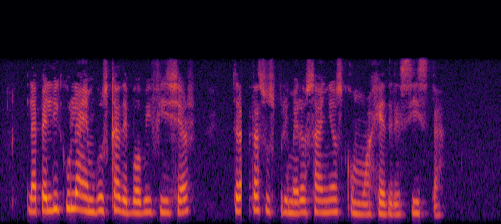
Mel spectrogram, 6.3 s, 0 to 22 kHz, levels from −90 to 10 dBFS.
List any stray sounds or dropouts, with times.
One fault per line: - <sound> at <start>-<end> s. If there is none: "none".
- dropout at 3.0-3.1 s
